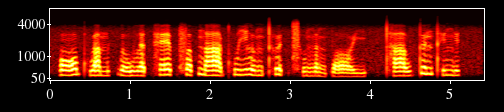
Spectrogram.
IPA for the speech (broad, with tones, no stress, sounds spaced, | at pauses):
ɔː˨˥ kʷʰ aː˨ m ɪ˨˥ k̚ l o˨˧ w l ɐ˨ t̚ h ɛː˥ p̚ f ɐ˨˥ p̚ n̪ aː˨ kʷʰ iː˨˧ l ʊ˨ ŋ t̪ʰ ɵ˥ t̚ t͡sʰ ʊ˨˧ ŋ ɐ˨ ŋ p ɔː˨ j | t̪ʰ aː˨˧ w t̪ ɵ˥ n t̪ʰ ɪ˧ ŋ ɪ˧ k̚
